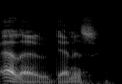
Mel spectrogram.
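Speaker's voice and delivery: put-on speaking with British accent. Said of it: "I will now do, uh, my [name]".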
